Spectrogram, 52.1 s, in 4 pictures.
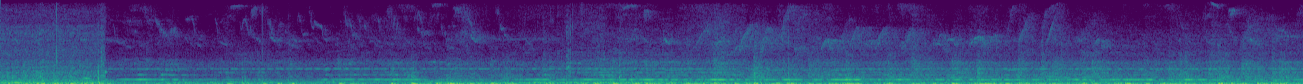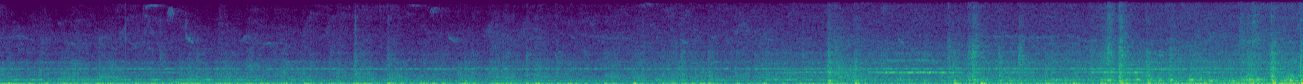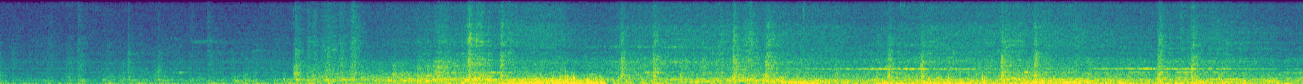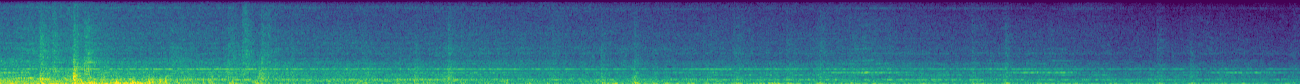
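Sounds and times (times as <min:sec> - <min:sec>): electric train wheels clattering: 0:12.4 - 0:52.0.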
